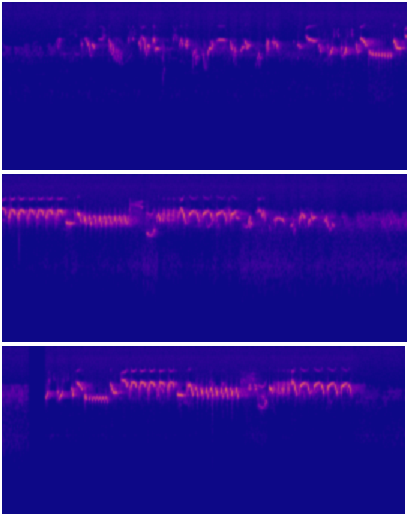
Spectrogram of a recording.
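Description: A songbird singing in rapid high chirps and fast trills. The song starts about a second in, breaks off abruptly for a moment near the middle, then resumes and stops shortly before the end.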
